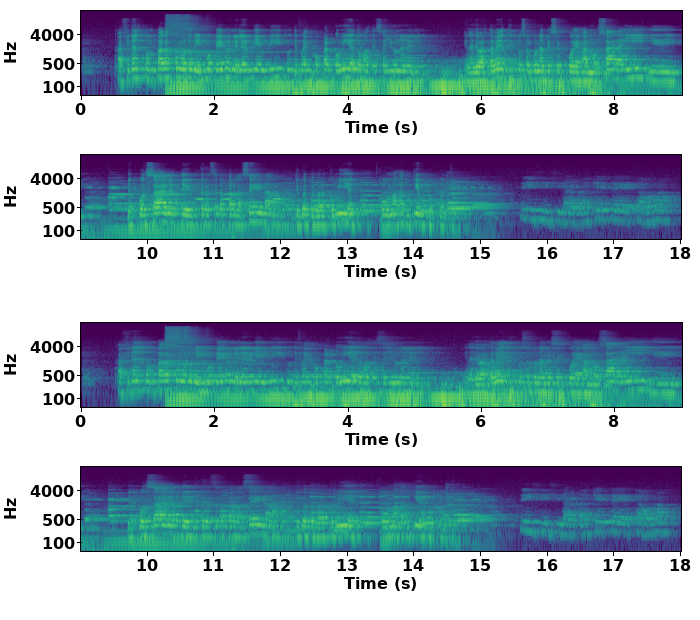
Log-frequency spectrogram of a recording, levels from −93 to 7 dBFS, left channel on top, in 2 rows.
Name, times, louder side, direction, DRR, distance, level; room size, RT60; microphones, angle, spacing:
voice 1, 0.5-5.1 5.7-8.9 9.7-13.1 13.5-14.6, left 3 dB, 40° left, 5 dB, 0.3 m, -24 dB
sound 1, 1.3-11.9, equal, 15° right, 0.5 m, -30 dB
sound 2, 2.9-7.9, equal, 90° left, 0.9 m, -29 dB
sound 3, 9.0-15.2, left 1 dB, 40° right, 1.0 m, -33 dB
voice 2, 15.6-17.8, right 1 dB, 85° right, -1 dB, 0.9 m, -40 dB
3.8 x 3.7 x 3.4 m, 1.3 s
head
